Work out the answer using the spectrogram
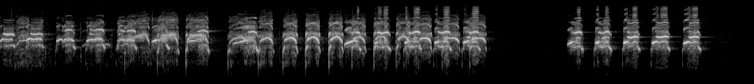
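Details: Nest 4 osprey young, 18 July 2022, shrieking together when a fish arrives: quick series of piercing, slightly wavering squeals, a brief silence near the end, then five more evenly spaced cries.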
